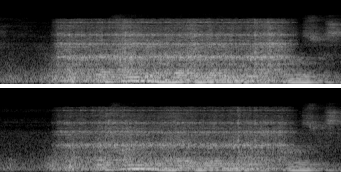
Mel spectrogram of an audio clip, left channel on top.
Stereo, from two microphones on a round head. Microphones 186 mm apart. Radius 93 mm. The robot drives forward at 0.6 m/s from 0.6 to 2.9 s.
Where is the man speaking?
55° right (ahead or behind), 2.5 m; by 3.3 s 40° right (ahead or behind), 3.5 m.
